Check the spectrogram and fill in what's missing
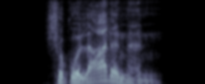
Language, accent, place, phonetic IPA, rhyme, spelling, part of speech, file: German, Germany, Berlin, [ʃokoˈlaːdənən], -aːdənən, schokoladenen, adjective, De-schokoladenen.ogg
- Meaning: inflection of schokoladen: 1. strong genitive masculine/neuter singular 2. weak/mixed genitive/dative all-gender singular 3. strong/weak/mixed accusative masculine singular 4. strong dative plural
